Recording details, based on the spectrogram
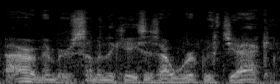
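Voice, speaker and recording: An actor playing a forgetful, apologetic old retired detective, halting and gravelly, in a radio drama. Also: male voice, lowish voice, fairly even intonation, natural voice. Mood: apologetic, hesitant. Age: older. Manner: halting, hesitant. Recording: noisy ambient background.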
